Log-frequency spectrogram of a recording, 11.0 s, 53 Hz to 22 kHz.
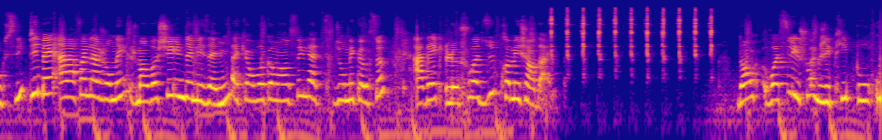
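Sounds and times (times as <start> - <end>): rapid clock ticking: 6.7 - 9.0.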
